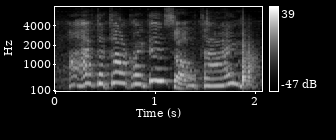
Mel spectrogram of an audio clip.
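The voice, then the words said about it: High-pitched falsetto voice. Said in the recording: “falsetto”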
